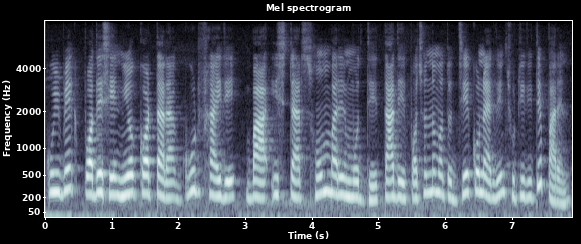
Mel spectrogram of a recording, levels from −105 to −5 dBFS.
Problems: none marked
